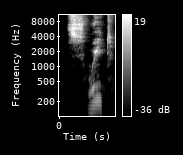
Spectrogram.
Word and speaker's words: Thweat: And it's spelled Thweat, Sweet, I will say it that way.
